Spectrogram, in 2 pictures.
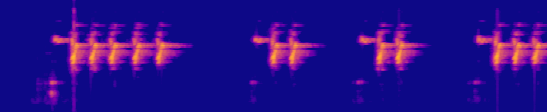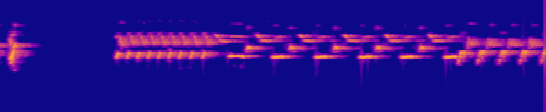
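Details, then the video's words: European goldfinch singing for a song contest: short bursts of bright, tinkling notes at first, separated by pauses, then a continuous fast twittering run of repeated high chips and trills. No other sounds. "cd concurso jilguero"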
